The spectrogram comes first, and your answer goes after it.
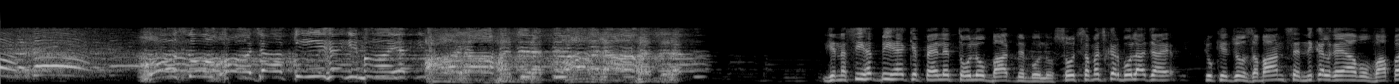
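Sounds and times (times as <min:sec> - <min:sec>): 
crowd at a religious gathering shouting a chanted response: 0:00.0 - 0:02.6, 0:04.2 - 0:07.1
speech: 0:02.8 - 0:07.0, 0:08.2 - 0:13.9.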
